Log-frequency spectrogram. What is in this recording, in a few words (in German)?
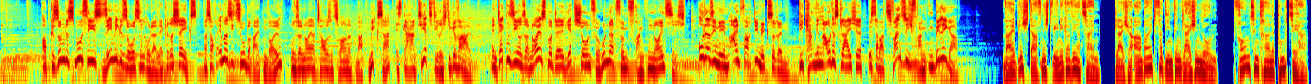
Radio; Frauenzentrale; Mixerin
